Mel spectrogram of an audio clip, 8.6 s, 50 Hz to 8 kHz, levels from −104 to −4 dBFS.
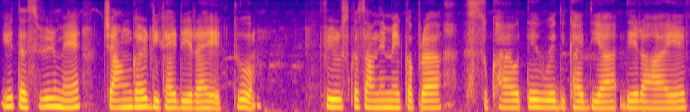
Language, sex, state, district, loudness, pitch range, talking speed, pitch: Hindi, female, Nagaland, Kohima, -16 LUFS, 180-200 Hz, 145 wpm, 190 Hz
